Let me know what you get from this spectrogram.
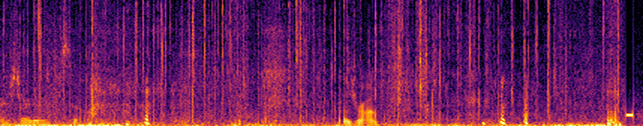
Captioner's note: laughs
